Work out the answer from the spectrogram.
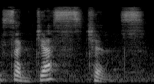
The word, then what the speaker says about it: suggestions: All right, so let's hear you say suggestions. Suggestions. Suggestions. 3 syllables, stress the second.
